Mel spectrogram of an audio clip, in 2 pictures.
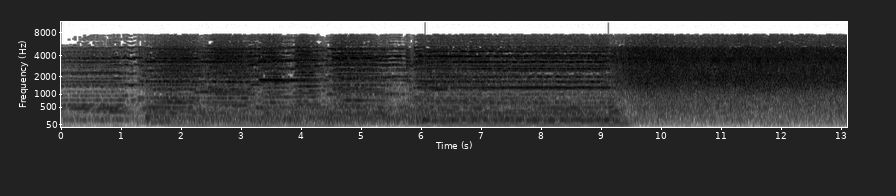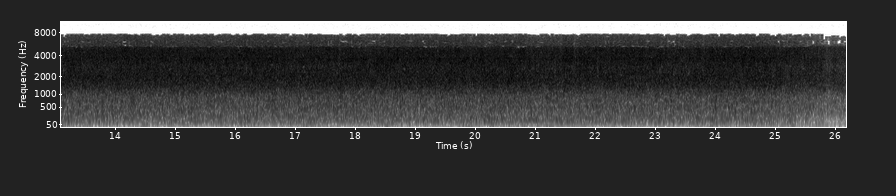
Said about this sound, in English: The audience here in NBC's Studio 6A has been applauding the final curtain of the Ford Theater's presentation of the Sinclair Lewis classic, Arrowsmith.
